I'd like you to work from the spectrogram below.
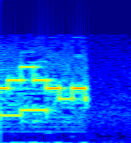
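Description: A telephone rings once with a short electronic warble of alternating tones that lasts under a second, then stops.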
